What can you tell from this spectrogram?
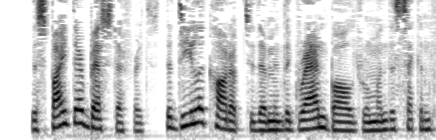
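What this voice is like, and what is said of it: Usual voice. Nothing is said of it.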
